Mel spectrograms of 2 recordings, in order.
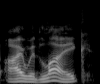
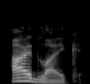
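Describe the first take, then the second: First: "I would like" with "would" said whole; formal, uncontracted "I would like"; full long form. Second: "I'd" as one syllable before "like"; casual contraction "I'd like"; contracted form. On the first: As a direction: keep "I" and "would" separate. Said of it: "Instead of". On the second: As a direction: shorten I would to "I'd". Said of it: "we say". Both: Shown as a demonstration.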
